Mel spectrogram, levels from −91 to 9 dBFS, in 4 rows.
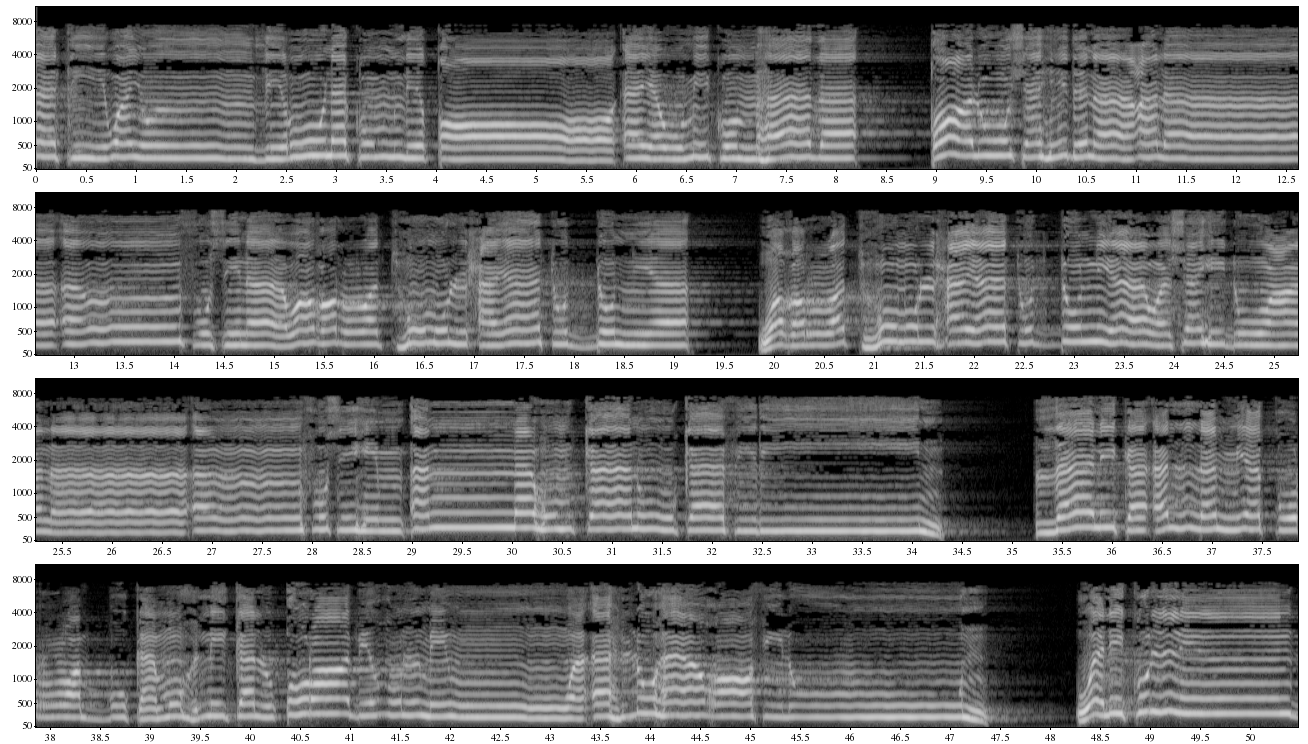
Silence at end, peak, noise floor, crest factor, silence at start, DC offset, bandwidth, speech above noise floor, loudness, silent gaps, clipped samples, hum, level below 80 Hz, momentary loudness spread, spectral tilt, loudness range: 0 s; 0 dBFS; -59 dBFS; 16 dB; 0 s; under 0.1%; 7.8 kHz; 44 dB; -16 LUFS; none; under 0.1%; none; -68 dBFS; 6 LU; -4.5 dB/octave; 3 LU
